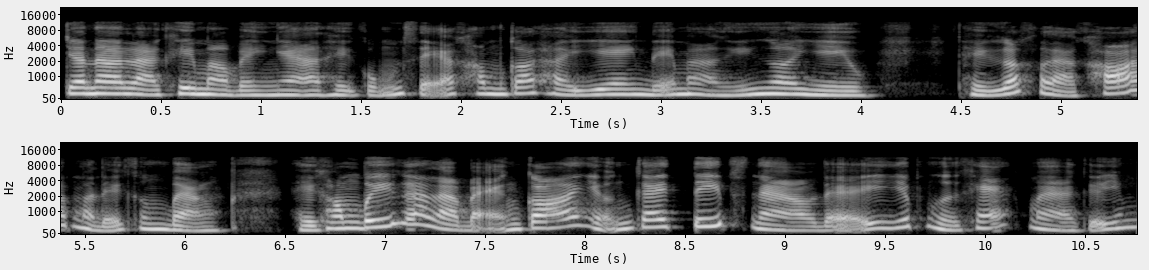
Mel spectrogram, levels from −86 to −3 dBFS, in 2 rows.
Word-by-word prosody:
Cho 260 Hz, -1 st, +4 dB
nên 255 Hz, -1 st, +5 dB
là 225 Hz, -4 st, +2 dB
khi 245 Hz, +4 st, +2 dB
mà 225 Hz, -3 st, +4 dB
về 195 Hz, 0 st, -2 dB
nhà 195 Hz, 0 st, -1 dB
thì 195 Hz, -, -2 dB
cũng 185 Hz, +5 st, -4 dB
sẽ 245 Hz, -, -4 dB
không 245 Hz, -1 st, -1 dB
có 260 Hz, +3 st, -1 dB
thời 220 Hz, -8 st, -4 dB
gian 225 Hz, 0 st, +1 dB
để 200 Hz, +2 st, -2 dB
mà 230 Hz, -4 st, 0 dB
nghỉ 185 Hz, +3 st, -4 dB
ngơi 240 Hz, -1 st, +4 dB
nhiều, 190 Hz, -3 st, 0 dB, 0.5 s
thì 195 Hz, -4 st, -2 dB
rất 270 Hz, +4 st, 0 dB
là 190 Hz, -10 st, -1 dB
khó 265 Hz, -, +2 dB
mà 275 Hz, -, 0 dB
để 170 Hz, +2 st, -2 dB
cân 235 Hz, +1 st, +1 dB
bằng. 175 Hz, -3 st, -1 dB, 0.4 s
Thì 190 Hz, -1 st, -1 dB
không 265 Hz, +5 st, +2 dB
biết 330 Hz, +10 st, +3 dB
á -, -, +2 dB
là -, -, +3 dB
bạn 230 Hz, -1 st, -2 dB
có 280 Hz, +4 st, +4 dB
những 245 Hz, -10 st, -1 dB
cái 320 Hz, +2 st, +2 dB
tips 380 Hz, +2 st, -1 dB
nào 190 Hz, -7 st, 0 dB
để 180 Hz, +6 st, -2 dB
giúp 335 Hz, +2 st, -5 dB
người 220 Hz, -9 st, -1 dB
khác 275 Hz, +7 st, -4 dB
mà, 210 Hz, -, -3 dB
kiểu, -, -, -3 dB
giống 280 Hz, +6 st, -3 dB
235 Hz, 250 wpm, -22 LUFS, 195-265 Hz, 0.5 s, nên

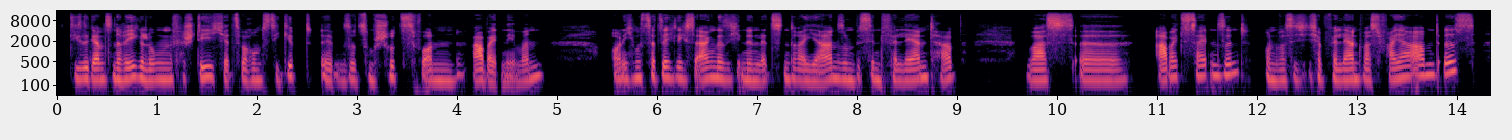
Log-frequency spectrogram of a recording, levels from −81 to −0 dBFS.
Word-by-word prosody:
Diese 160 Hz, 0 st, -2 dB
ganzen 150 Hz, +1 st, +2 dB
Regelungen 155 Hz, -1 st, -1 dB
verstehe 170 Hz, +3 st, +1 dB
ich 180 Hz, -, -1 dB
jetzt, -, -, -1 dB
warum's 150 Hz, 0 st, -2 dB
die -, -, -3 dB
gibt, 190 Hz, -1 st, -4 dB
ähm, 145 Hz, -2 st, -6 dB
so 150 Hz, -, -4 dB
zum 150 Hz, +1 st, -2 dB
Schutz 175 Hz, +2 st, +3 dB
von 140 Hz, +7 st, -5 dB
Arbeitnehmern. 145 Hz, +5 st, 0 dB, 0.7 s
Und -, -, -3 dB
ich 155 Hz, -, -5 dB
muss 170 Hz, -1 st, -4 dB
tatsächlich 170 Hz, -2 st, +1 dB
sagen, 170 Hz, -, +3 dB
dass 160 Hz, -2 st, -1 dB
ich 150 Hz, -, -2 dB
in -, -, -10 dB
den 150 Hz, -1 st, -2 dB
letzten 145 Hz, +3 st, +2 dB
3 150 Hz, -2 st, -2 dB
Jahren 140 Hz, +3 st, +1 dB
so 155 Hz, -, -3 dB
'n 150 Hz, -, -8 dB
bisschen 155 Hz, +1 st, +1 dB
verlernt 145 Hz, +6 st, -2 dB
habe, 170 Hz, -, -2 dB, 0.7 s
was, 145 Hz, +1 st, +5 dB
äh, 140 Hz, 0 st, -3 dB, 0.3 s
Arbeitszeiten 180 Hz, +6 st, +3 dB
sind 210 Hz, +5 st, -3 dB
und 150 Hz, -4 st, -6 dB
was 145 Hz, +1 st, +1 dB
ich 145 Hz, -, -1 dB
ich -, -, +2 dB
habe 140 Hz, -, -6 dB
verlernt, 150 Hz, +1 st, +1 dB
was 150 Hz, -1 st, +2 dB
Feierabend 180 Hz, +7 st, +1 dB
ist, 250 Hz, +4 st, 0 dB
155 Hz, 190 wpm, -28 LUFS, 145-170 Hz, 0.7 s, was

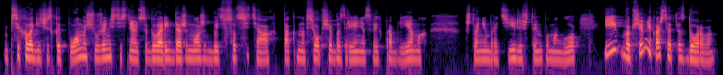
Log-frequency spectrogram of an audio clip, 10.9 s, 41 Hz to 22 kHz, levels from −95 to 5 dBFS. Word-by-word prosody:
психологической 170 Hz, -4 st, +2 dB
помощи, 170 Hz, +4 st, -1 dB
уже 175 Hz, +2 st, 0 dB
не 185 Hz, -, -2 dB
стесняются 160 Hz, -3 st, 0 dB
говорить 160 Hz, 0 st, +4 dB
даже, 160 Hz, 0 st, +3 dB
может 160 Hz, 0 st, -2 dB
быть, 155 Hz, 0 st, -3 dB
в -, -, -5 dB
соцсетях, 155 Hz, -4 st, -2 dB
так, 155 Hz, +1 st, -3 dB
на 155 Hz, -1 st, -5 dB
всеобщее 160 Hz, +1 st, 0 dB
обозрение 155 Hz, -1 st, -3 dB
о -, -, -7 dB
своих 150 Hz, 0 st, -8 dB
проблемах, 155 Hz, +1 st, -3 dB, 0.5 s
что 155 Hz, -, -2 dB
они 155 Hz, 0 st, -3 dB
обратились, 155 Hz, +2 st, -3 dB
что 155 Hz, -, -4 dB
им 155 Hz, +1 st, -6 dB
помогло. 155 Hz, 0 st, -5 dB, 0.4 s
И 310 Hz, +8 st, +7 dB
вообще, -, -, +4 dB
мне 315 Hz, -8 st, +3 dB
кажется, 210 Hz, -3 st, +4 dB
это 175 Hz, 0 st, -6 dB
здорово. 150 Hz, -3 st, -1 dB
160 Hz, 165 wpm, -29 LUFS, 155-170 Hz, 0.5 s, И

